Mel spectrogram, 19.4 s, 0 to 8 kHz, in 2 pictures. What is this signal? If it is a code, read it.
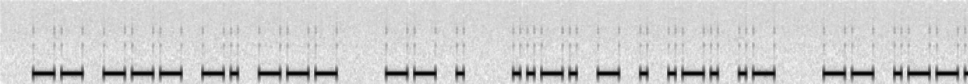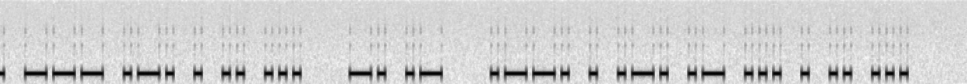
Morse code (Greek alphabet), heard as a keyed tone, machine-sent, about 17 wpm, 390 Hz. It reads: ΜΟΝΟ ΜΕ ΦΤΕΡΑ ΜΠΟΡΕΙΣ ΝΑ ΠΕΡΑΣΕΙΣ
